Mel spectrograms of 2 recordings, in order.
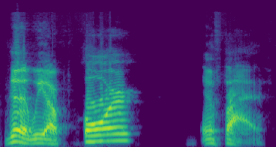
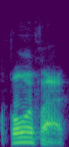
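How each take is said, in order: First: Loud, slow, satisfied count; loud satisfied tally; pleased. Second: Said in the usual way. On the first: Real, not acted. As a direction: announce it proudly. Celebrating his record.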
